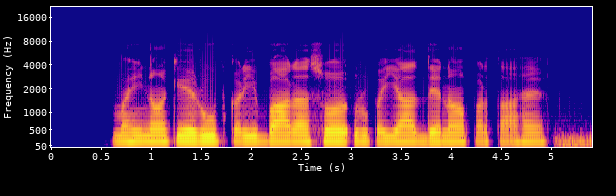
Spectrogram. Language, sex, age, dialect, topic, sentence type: Maithili, male, 18-24, Angika, banking, question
